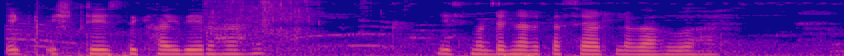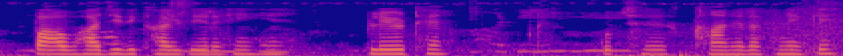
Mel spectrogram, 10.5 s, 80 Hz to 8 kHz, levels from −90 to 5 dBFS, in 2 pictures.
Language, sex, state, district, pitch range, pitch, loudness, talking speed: Hindi, female, Chhattisgarh, Raigarh, 195-215 Hz, 210 Hz, -37 LUFS, 150 wpm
